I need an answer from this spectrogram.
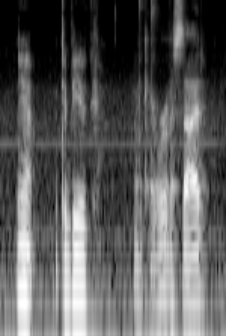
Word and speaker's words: Dubuque: it riverside davenport how do you say that dubuque yeah dubuque okay riverside how many times would the phrase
